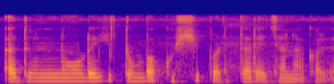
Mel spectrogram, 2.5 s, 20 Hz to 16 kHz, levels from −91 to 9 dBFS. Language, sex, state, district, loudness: Kannada, female, Karnataka, Chamarajanagar, -23 LUFS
